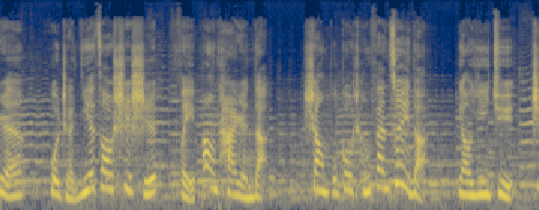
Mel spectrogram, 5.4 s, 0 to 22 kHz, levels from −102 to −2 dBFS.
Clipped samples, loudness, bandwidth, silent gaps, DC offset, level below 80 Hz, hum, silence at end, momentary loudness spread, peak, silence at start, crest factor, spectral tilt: under 0.1%; -17 LUFS; 18.5 kHz; none; under 0.1%; -52 dBFS; none; 0 s; 6 LU; -2 dBFS; 0 s; 14 dB; -3.5 dB/octave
